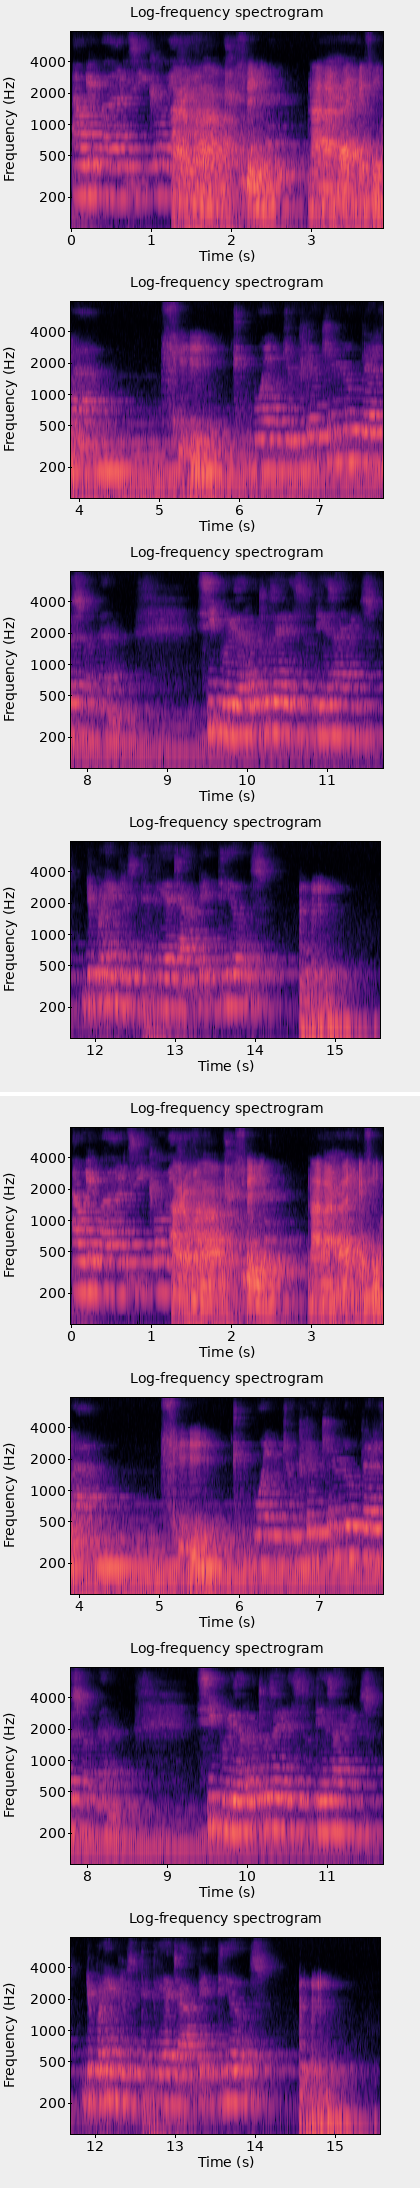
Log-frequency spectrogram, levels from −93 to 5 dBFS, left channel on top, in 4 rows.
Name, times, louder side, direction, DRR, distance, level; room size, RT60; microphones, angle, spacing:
voice 1, 0.0-2.5 3.0-4.3 5.7-11.5 11.8-14.1, right 1 dB, 55° right, -10 dB, 1.9 m, -37 dB
voice 2, 1.2-2.4 3.0-3.9 5.0-5.7 14.5-15.0, right 1 dB, 90° right, 2 dB, 1.0 m, -31 dB
sound 1, 3.0-13.7 14.0-14.3 14.7-14.8, right 1 dB, 10° left, 2.1 m, -41 dB
7.0 x 6.8 x 2.4 m, 1.3 s
head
